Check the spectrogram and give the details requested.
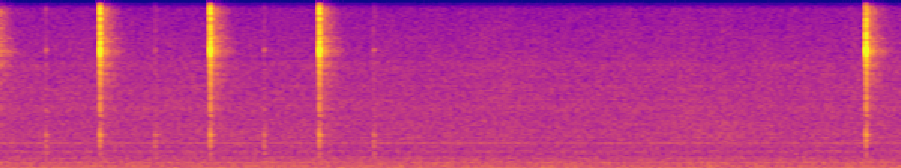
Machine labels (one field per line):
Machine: valve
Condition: normal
